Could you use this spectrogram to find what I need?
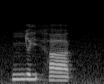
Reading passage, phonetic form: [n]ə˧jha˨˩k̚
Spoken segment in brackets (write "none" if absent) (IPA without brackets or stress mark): ɲ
